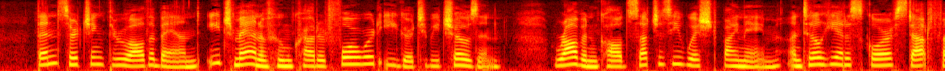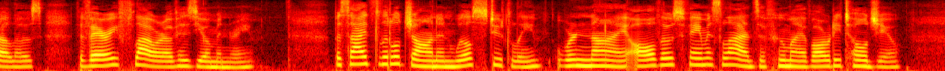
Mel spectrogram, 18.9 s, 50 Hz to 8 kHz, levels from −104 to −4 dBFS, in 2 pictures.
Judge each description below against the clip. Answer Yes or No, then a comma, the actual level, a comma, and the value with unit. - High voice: Yes, high, 205 Hz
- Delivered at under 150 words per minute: No, average, 180 wpm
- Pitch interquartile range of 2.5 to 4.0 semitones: Yes, average, 3.7 semitones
